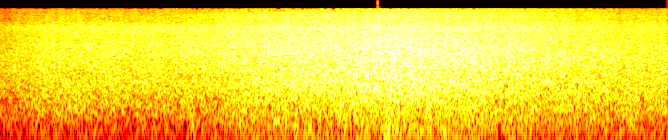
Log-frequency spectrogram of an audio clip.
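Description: Ocean surf on a beach: a steady rush of waves that swells to a peak about halfway through and then eases off a little.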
